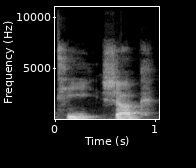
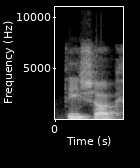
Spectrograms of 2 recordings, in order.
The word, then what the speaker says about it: Taoiseach: It's pronounced Taoiseach or Taoiseach, something like that.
